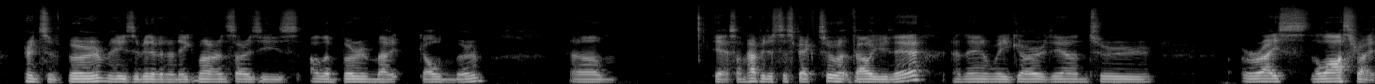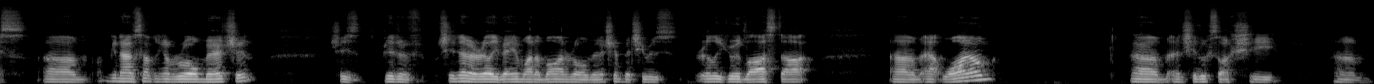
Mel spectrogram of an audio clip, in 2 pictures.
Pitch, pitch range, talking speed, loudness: 125 Hz, 115-135 Hz, 170 wpm, -26 LUFS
